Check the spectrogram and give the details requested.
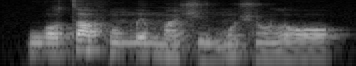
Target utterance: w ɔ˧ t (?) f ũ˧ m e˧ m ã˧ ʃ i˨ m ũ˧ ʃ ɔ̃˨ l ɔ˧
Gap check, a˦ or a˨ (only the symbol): a˦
